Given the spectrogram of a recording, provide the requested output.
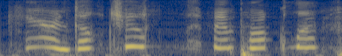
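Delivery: very high, faux-innocent voice; high sing-song mock innocence; innocent leading question. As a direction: play dumb while setting the trap. Voicing colleagues' leading question.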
